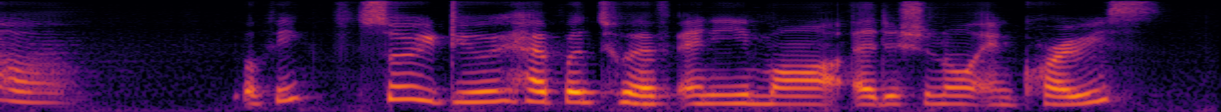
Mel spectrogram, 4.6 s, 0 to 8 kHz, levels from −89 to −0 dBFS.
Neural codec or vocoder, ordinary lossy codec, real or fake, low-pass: codec, 16 kHz, about 1 kbps, DyCAST, with the encoder's durations; none; fake; none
